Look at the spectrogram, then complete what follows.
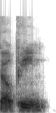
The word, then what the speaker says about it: Alpine: Yeah, but it's pronounced Alpine.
